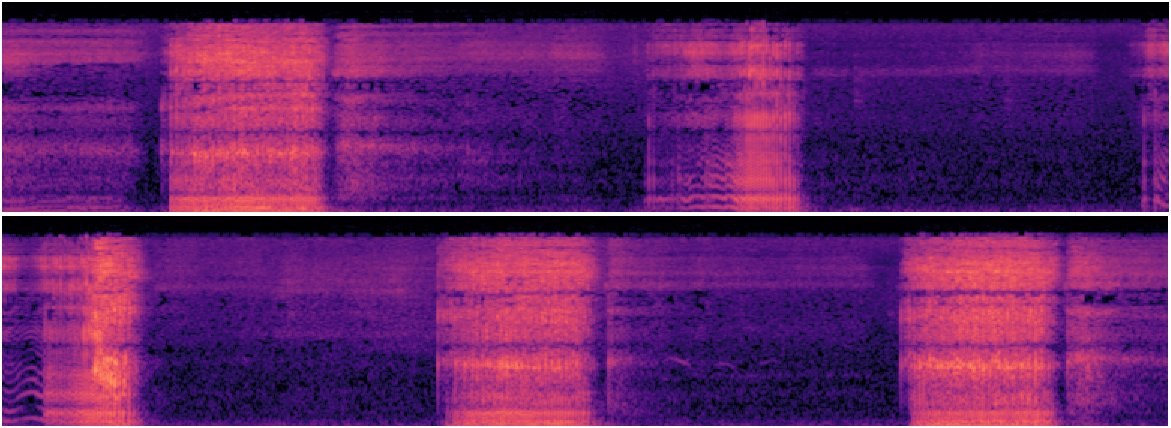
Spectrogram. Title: Indian man snoring sound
